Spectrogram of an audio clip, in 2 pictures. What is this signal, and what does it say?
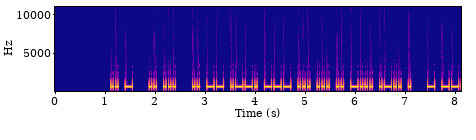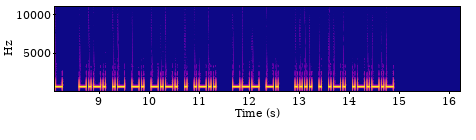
Morse code, heard as a keyed tone, about 25 wpm, 700 Hz. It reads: IT IS IMPOSSIBLE TO CANCEL ON HER.
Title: Sentences from Top 1200 Words 25wpm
